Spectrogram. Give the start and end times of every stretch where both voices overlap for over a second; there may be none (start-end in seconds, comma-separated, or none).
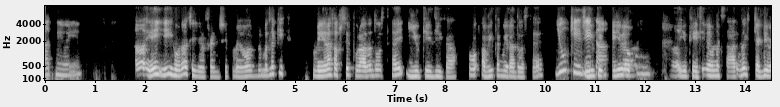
none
